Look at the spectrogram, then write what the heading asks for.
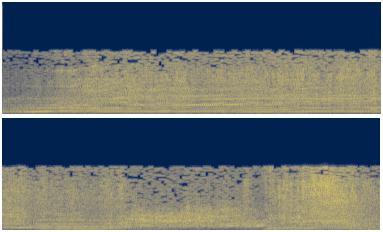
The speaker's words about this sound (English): Couple of revs of the engine.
